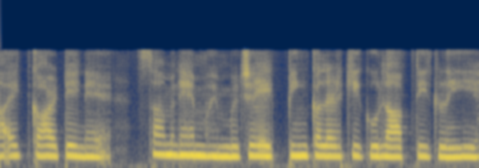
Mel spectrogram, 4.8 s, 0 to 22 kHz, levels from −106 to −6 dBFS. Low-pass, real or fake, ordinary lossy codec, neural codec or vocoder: 7.2 kHz; fake; none; codec, 16 kHz, 0.8 kbps, ZipCodec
